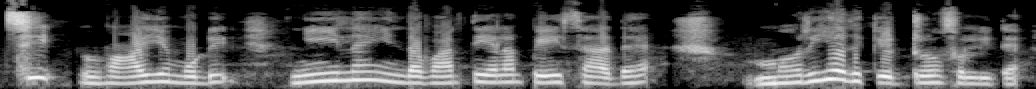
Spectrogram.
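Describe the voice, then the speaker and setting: A woman plays a fierce elder sister in a cartoon drama, scolding in a high voice that lectures without letup. The sound is dry and close, with no room around it. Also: moderate pace, warm tone, no echo, low-quality recording. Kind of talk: animated drama dialogue.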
